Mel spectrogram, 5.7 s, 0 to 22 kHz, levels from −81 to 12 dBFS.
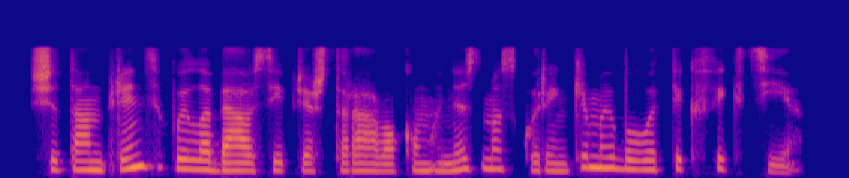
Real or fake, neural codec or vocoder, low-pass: fake; codec, 16 kHz, about 1 kbps, DyCAST, with the encoder's durations; 7.2 kHz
